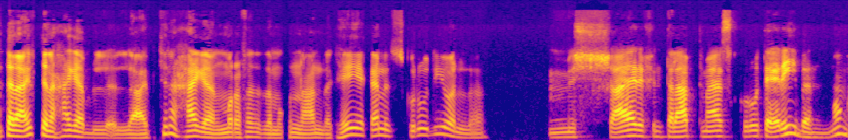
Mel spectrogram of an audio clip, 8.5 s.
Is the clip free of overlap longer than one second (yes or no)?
yes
